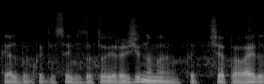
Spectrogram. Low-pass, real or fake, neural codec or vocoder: 14.4 kHz; fake; autoencoder, 48 kHz, 32 numbers a frame, DAC-VAE, trained on Japanese speech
